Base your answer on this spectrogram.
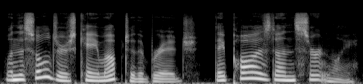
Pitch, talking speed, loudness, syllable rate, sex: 190 Hz, 180 wpm, -15 LUFS, 5.0 syllables/s, female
